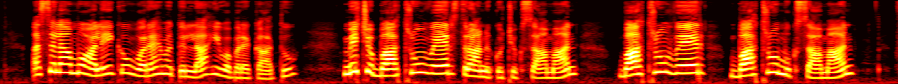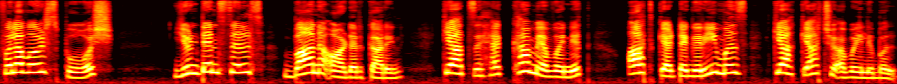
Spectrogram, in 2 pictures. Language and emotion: Kashmiri, neutral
